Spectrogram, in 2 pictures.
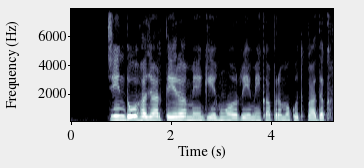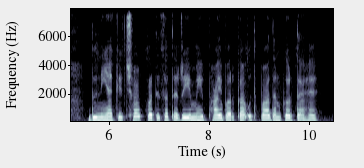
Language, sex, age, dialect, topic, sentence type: Hindi, female, 18-24, Hindustani Malvi Khadi Boli, agriculture, statement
